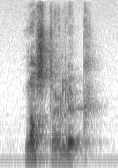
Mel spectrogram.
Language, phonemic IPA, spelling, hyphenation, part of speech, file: Dutch, /ˈlɑstərlək/, lasterlijk, las‧ter‧lijk, adjective, Nl-lasterlijk.ogg
- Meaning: libellous, slanderous (knowingly false and harmful to reputation)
